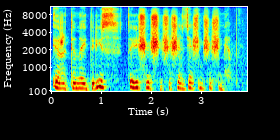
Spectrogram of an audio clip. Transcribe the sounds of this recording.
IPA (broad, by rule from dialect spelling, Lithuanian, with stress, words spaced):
ɪr ˈtʲɪnɐɪ ˈtʲrʲiːs ˈtɐɪ ʃʲæˈʃʲɪ ˈʃʲæʃʲɛzʲdʲæʃʲɪm ʃʲæˈʃʲɪ ˈmʲætɐɪ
